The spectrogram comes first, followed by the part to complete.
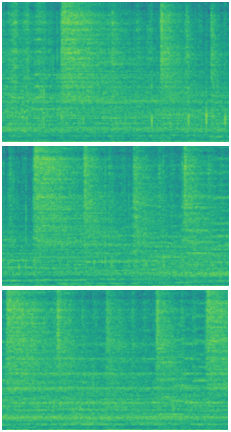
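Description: Loud music over an arena sound system, with a heavy, steady bass beat.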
